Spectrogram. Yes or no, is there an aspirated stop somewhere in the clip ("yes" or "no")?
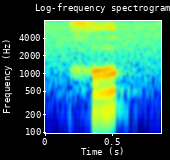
no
